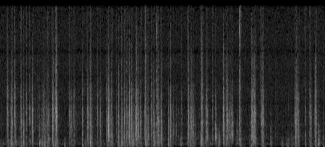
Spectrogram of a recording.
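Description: Rain pattering, heard as a dense stream of light, irregular taps.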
